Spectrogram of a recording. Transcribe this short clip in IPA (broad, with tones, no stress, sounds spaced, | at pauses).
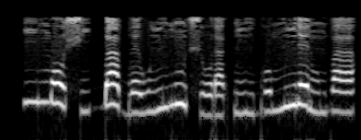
i˦ m ɔ˦˨ ʃ i˨˦ ɡ͡b a˦˨ b ɛ˨ w ĩ˨˦ b ũ˦˨ ʃ o˨ ɾ a˨ k͡p ĩ˨ ɡ͡b o˧ m ĩ˦ ɾ ɛ˦˨ ɾ ũ˧ b a˧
